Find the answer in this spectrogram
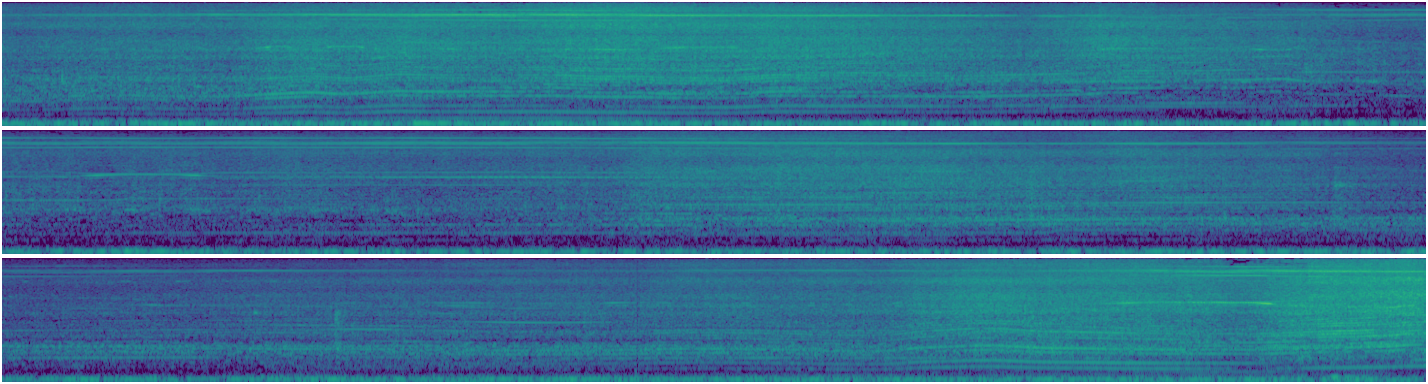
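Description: Motor and propeller of an RC paramotor in flight, a hum whose pitch rises and falls with the throttle. It is louder near the start and again near the end as the model passes close, and fainter in between.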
